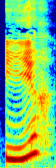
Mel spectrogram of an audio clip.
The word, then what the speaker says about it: Yr: Concernant le climat, je vous recommande de télécharger l'application euh, météo que je vous ai déjà conseillé dans plusieurs épisodes qui s'appelle IR, donc ça s'écrit YR.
